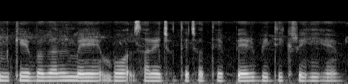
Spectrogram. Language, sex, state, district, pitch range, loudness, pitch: Hindi, female, Arunachal Pradesh, Papum Pare, 170-175 Hz, -15 LUFS, 170 Hz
